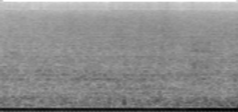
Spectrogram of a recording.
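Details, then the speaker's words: Truck engine after head gasket replacement, idling with a steady, even low rumble and no fluctuation or shaking, where before it ran rough. Assembly lubricants are still burning off. "the idol is good right it's not shaking the truck is not checking before it was shaking it was rough"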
